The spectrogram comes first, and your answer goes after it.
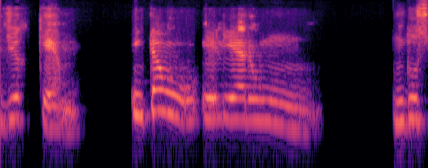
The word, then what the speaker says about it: Durkheim: O Émile, ela cita aí Émile Durkheim, né? Em francês é Ah, eu falei Durkheim. errado, né? Não, você pronunciou em alemão, né? Em francês, porque ele era francês, é Émile Durkheim.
